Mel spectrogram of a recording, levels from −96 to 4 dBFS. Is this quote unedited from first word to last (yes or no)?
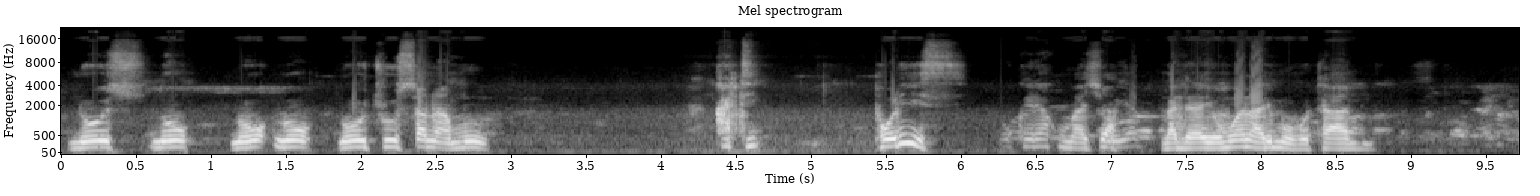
no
